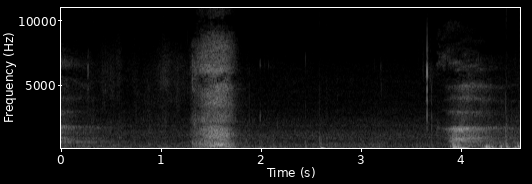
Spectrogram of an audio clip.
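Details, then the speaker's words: One burst-like sneeze, a sniff, then a second explosive sneeze over faint room noise, amid sniffling, panting and sighs; repeated sneezing. "Like when I sneeze for you. Let me sneeze some more for you."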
